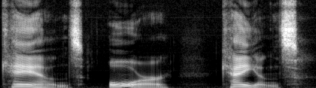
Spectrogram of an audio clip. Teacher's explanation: sometimes Southerners lengthen one vowel so much, which is fine, that they'll actually add a y sound in the middle of it called a yod. So cans, like cans of beans, cans can become cans or cayens.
